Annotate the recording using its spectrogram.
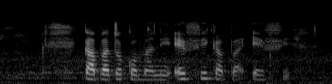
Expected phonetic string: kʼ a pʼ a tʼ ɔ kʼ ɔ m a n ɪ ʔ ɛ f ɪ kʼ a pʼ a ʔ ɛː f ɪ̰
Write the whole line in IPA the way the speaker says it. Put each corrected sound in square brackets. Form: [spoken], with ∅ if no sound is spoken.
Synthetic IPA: kʼ a pʼ a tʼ ɔ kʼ ɔ m a n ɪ ʔ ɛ f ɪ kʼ a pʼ a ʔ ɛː f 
